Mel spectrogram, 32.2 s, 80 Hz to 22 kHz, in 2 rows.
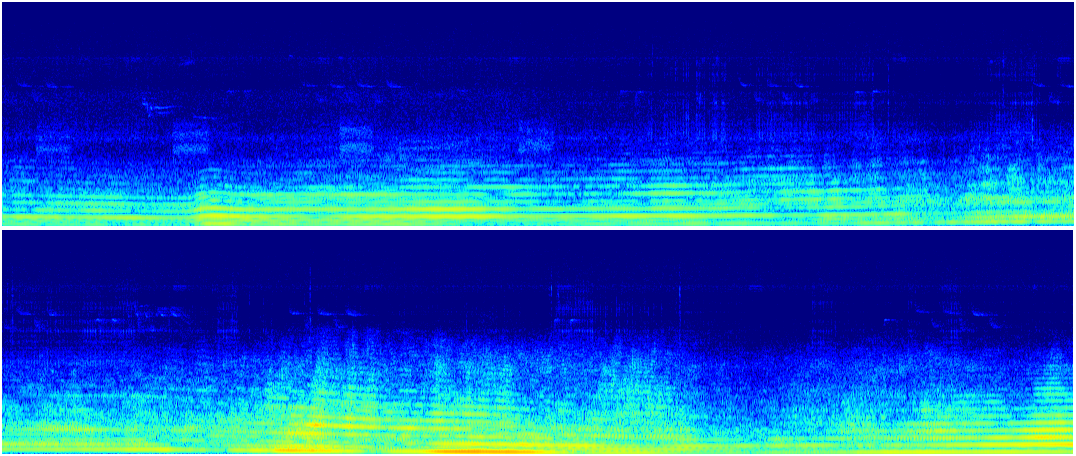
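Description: XtremeAir XA42 aerobatic monoplane's six-cylinder engine and propeller droning through aerobatic manoeuvres. The pitch rises and falls as power and airspeed change, with a sudden jump in pitch and loudness about three seconds in. It is loudest about two-thirds of the way in, with a falling glide in pitch.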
